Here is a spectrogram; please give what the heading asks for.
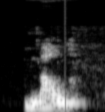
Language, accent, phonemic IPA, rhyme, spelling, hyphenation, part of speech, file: English, Southern England, /mʌl/, -ʌl, mull, mull, verb / noun, LL-Q1860 (eng)-mull.wav
- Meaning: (verb) 1. To work (over) mentally; to cogitate; to ruminate 2. To powder; to pulverize 3. To chop marijuana so that it becomes a smokable form 4. To heat and spice something, such as wine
